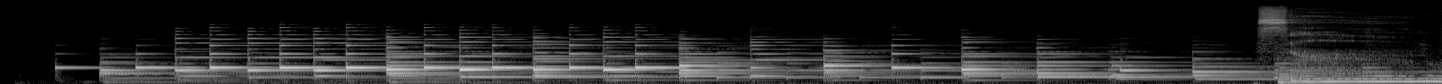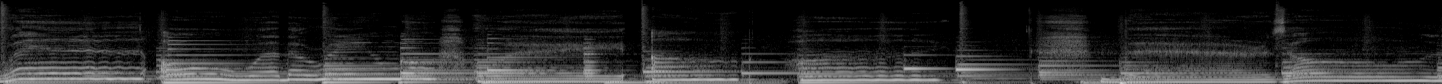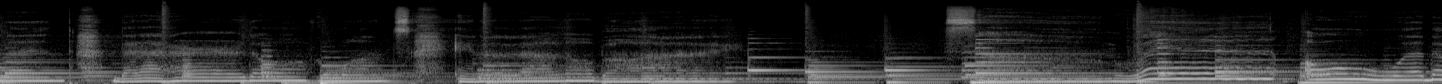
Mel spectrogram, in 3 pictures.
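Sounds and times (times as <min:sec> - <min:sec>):
chillout jazz: 0:01.3 - 0:43.2.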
